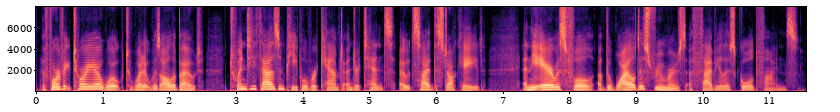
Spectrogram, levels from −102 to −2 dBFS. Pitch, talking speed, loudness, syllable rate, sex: 180 Hz, 165 wpm, -19 LUFS, 5.2 syllables/s, female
